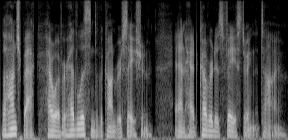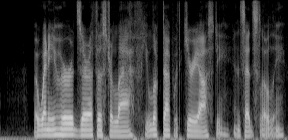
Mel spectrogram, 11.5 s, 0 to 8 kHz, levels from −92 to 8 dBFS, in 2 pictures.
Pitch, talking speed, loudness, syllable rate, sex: 105 Hz, 155 wpm, -21 LUFS, 4.8 syllables/s, male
